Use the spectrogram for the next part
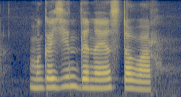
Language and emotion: Russian, neutral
